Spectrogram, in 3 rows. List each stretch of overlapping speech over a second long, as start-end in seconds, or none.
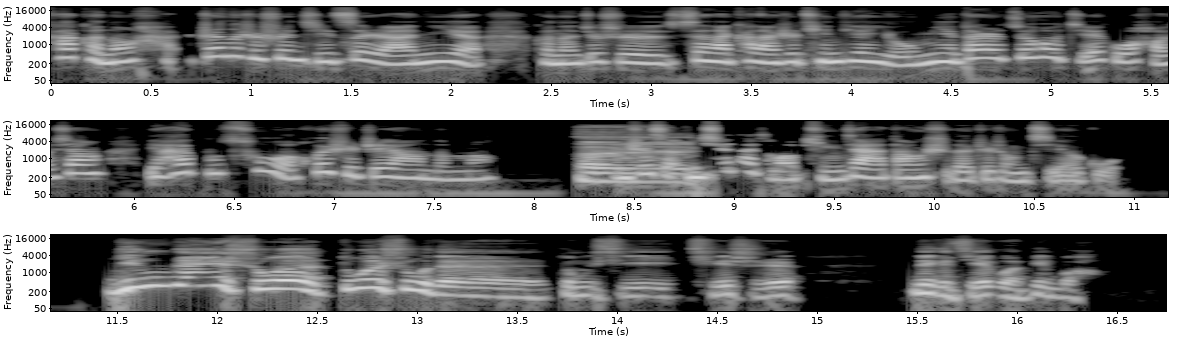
none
